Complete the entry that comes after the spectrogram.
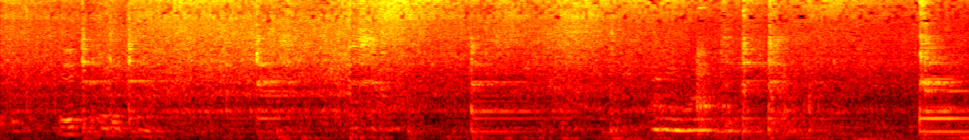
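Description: Chicken pieces sizzling in hot oil with browned onions and cumin in a steel pot, being stirred with a metal spatula that scrapes against the pot.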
